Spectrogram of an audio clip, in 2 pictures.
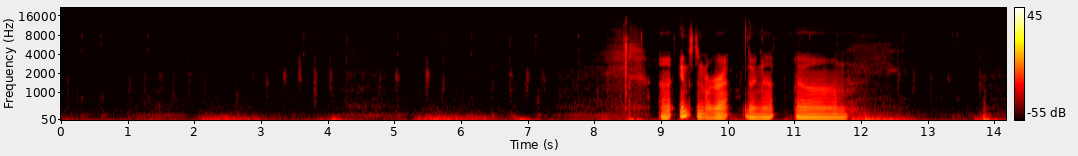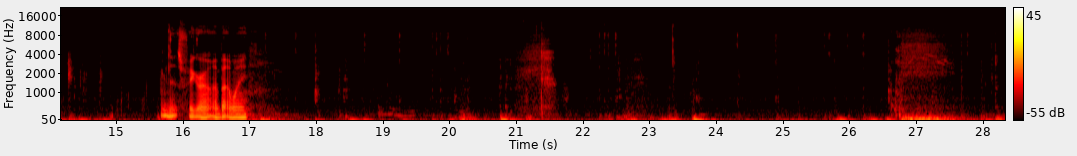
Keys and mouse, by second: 0.6 right click, 3.5 super+click, 4.1-5.0 alt+super+drag, 5.7 alt+super+click, 7.1 super+right click, 8.6-9.6 alt+super+drag, 11.0 alt+super+click, 11.7 super+right click, 13.4 super+click, 16.1 click, 17.3 alt+click, 18.7 right click, 19.8 click, 22.3 click, 24.3 super+right click, 25.6 super+click, 26.0 alt+super+click, 27.7 ctrl+shift+super+click, 28.2 ctrl+super+z.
